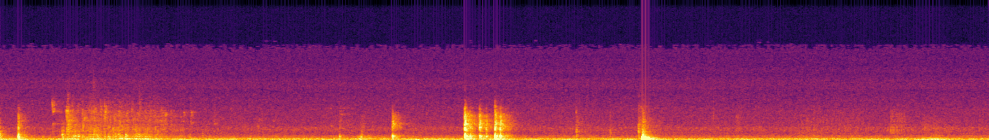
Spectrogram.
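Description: A liquid mixture being poured into a bottle at a home science experiment, quiet trickling and filling with a few sharp knocks of the bottle, faint and close.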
